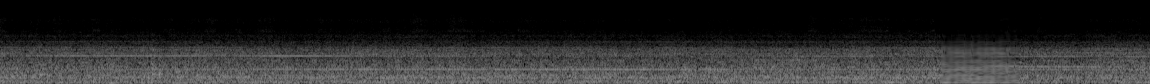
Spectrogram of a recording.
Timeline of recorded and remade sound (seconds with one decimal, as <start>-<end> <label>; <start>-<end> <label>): 0.0-9.4 recorded; 9.4-10.2 remade; 10.2-11.5 recorded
